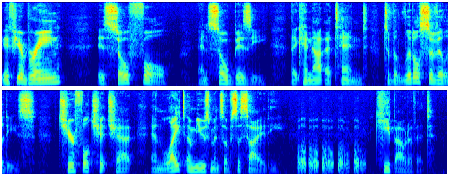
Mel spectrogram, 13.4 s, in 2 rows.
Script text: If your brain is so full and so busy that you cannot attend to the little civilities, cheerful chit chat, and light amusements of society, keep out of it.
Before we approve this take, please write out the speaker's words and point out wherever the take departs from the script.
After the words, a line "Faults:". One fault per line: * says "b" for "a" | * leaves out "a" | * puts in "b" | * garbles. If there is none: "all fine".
If your brain is so full and so busy that cannot attend to the little civilities, cheerful chit chat, and light amusements of society, keep out of it.
Faults:
* leaves out "you"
